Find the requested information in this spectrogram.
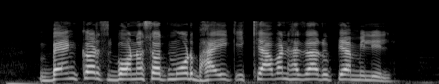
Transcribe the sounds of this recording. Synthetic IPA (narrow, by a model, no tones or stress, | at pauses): bɛ̃ŋkəɾsbɔnɔsɔt̪moɽbʱaikɪkːjaʋənɦəzaɾːupjamilil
